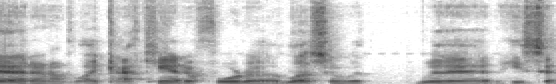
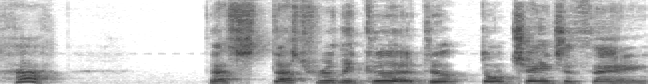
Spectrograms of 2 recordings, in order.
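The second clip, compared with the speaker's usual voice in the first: put-on nonchalant tone, much higher pitch; 13 semitones higher than usual. Recounting a masterful brush player's reaction to his brush work, retelling a shrugging reply. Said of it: "he just kind of shrugs and kind of goes".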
